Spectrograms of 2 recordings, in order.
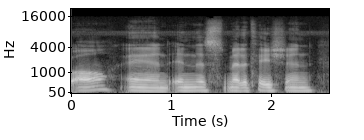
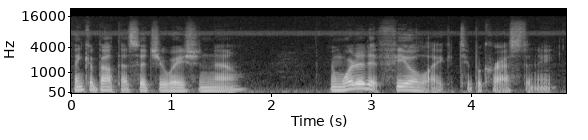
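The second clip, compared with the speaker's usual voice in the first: calm, spacious phrases with long pauses; gently prompt, leaving room to notice each feeling; guided meditation; 7 dB quieter than usual. Acted. Guide leading listeners to reflect on procrastination, calm meditation delivery.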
